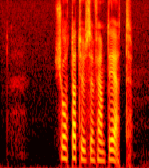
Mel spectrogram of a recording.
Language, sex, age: Swedish, female, 48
